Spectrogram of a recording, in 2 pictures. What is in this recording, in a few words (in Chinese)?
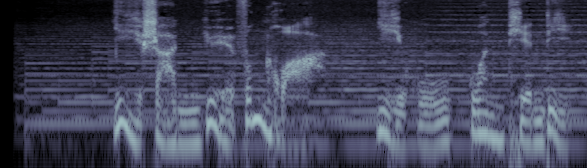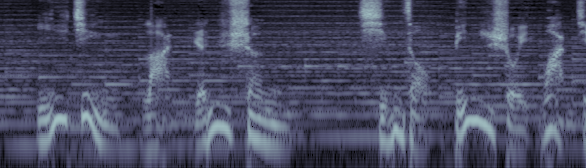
男 广告 房地产; 万科房地产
